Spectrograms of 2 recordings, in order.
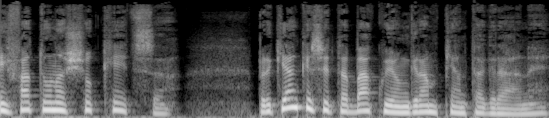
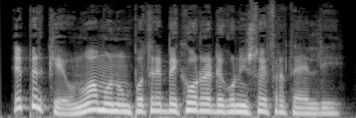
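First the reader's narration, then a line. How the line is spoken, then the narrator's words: Plain. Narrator (Italian): disse Mowgli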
